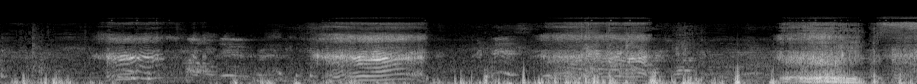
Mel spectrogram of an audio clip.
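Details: Person snoring in deep sleep: loud, coarse snores repeating about every two seconds over steady room noise.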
